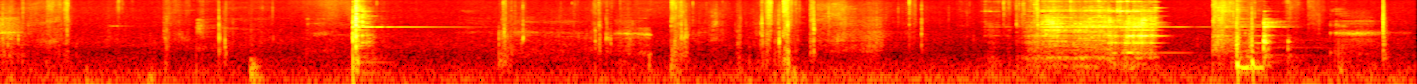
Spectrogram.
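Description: Metal hand tools being handled while a breaker bar is set on a drain plug: scattered clicks and knocks, one sharp metallic clink about three and a half seconds in that rings briefly, and a stretch of scraping and rustling between about ten and twelve seconds in.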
